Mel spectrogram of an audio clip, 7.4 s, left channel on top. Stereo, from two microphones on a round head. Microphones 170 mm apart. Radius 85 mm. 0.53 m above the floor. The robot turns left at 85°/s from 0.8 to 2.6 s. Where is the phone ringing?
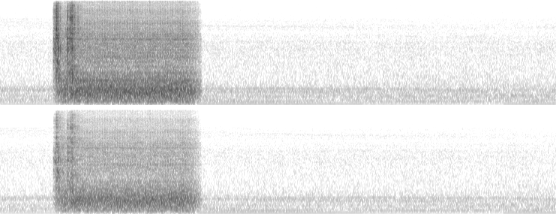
I don't hear a phone ringing.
